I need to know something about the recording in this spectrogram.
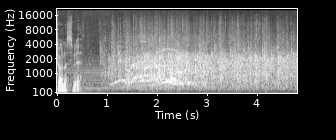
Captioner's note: applause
